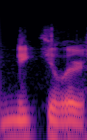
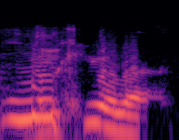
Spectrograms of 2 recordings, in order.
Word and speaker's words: nuclear: to do with basically nuclear stability so this is a least get the pronunciation right nuclear nuclear not McCullar McCullar you know where you clean you're not nucular please well sorry so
